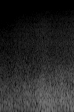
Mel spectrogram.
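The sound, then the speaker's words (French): Steady ocean surf washes onto a beach, a broad rushing hiss that swells slightly louder toward the end as a wave breaks. Continuous and enveloping, with no voices. “Hypnose relaxation intense avec le bruit des vagues”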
